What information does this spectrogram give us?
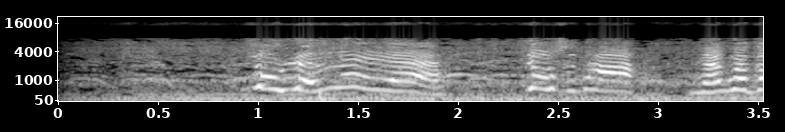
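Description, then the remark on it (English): High, lively young children's voices chatter and squeal in short bursts over a steady low rumble of background noise, their pitch sliding up and down playfully. “And the little munchkin noises in the background as well.”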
